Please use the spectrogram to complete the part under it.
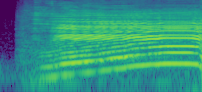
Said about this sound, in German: Eine Kuh macht Mu, viele Kühe machen Mühe, heißt es.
